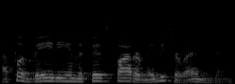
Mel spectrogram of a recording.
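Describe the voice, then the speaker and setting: Hyped man calling a game, hoarse. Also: medium pitch, lively intonation, fast. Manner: chatty, hyped, keeps rallying the chat. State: under the weather, voice getting hoarse. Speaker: fan livestream commentator. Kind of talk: casual play-by-play commentary to a live chat. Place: at home, seated at a table.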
